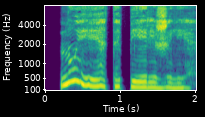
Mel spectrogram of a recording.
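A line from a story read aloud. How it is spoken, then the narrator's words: Sighing. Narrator (Russian): вздохнула Ася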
